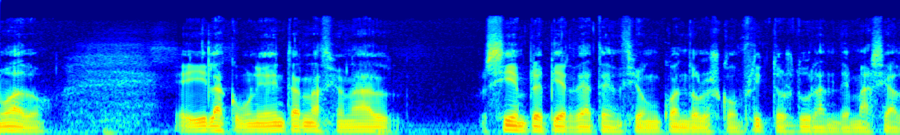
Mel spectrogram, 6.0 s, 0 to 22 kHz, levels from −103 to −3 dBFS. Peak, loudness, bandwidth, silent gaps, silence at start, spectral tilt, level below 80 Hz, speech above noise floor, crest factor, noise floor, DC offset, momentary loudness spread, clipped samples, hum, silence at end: -16 dBFS; -37 LUFS; 14.5 kHz; none; 0 s; -6 dB/octave; -54 dBFS; 31 dB; 22 dB; -67 dBFS; under 0.1%; 13 LU; under 0.1%; none; 0 s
